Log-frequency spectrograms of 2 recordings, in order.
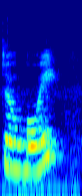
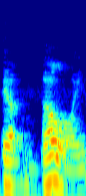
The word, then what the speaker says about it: Beloit: I don't know how to pronounce it, but I want to say Deloitte. Well, Beloit. Oh, Beloit, yeah. It's a B.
